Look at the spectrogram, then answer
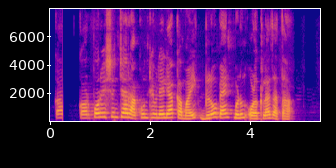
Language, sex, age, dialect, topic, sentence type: Marathi, female, 56-60, Southern Konkan, banking, statement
